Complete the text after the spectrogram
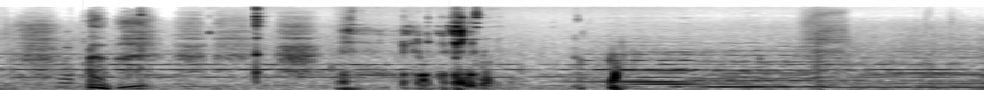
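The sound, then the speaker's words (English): Wet splashing and dripping of water being poured or sipped, in short irregular bursts, followed by a steady low hum with faint breathy vocal sounds. “Oh, love, here's some water.”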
